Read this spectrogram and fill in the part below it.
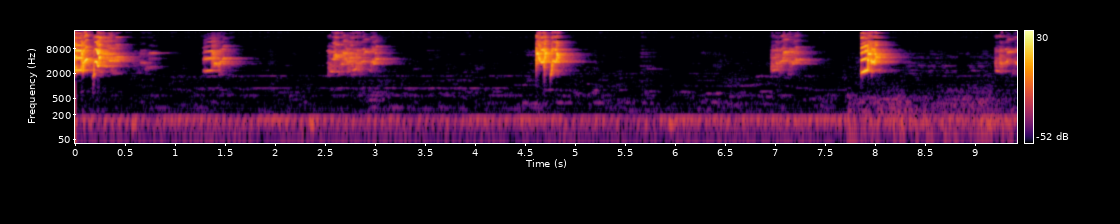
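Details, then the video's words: Lovebird ngetik and ngekek calling: brief sharp raspy chirps repeated every second or so, a few louder, over a steady low hum. "Burung Lovebird Memanggil Di sertai Ngekek, Di Awali ngetik lanjut ngekek"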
